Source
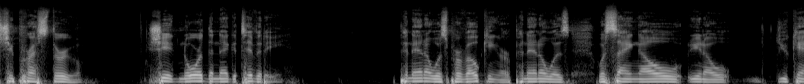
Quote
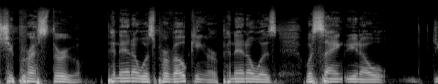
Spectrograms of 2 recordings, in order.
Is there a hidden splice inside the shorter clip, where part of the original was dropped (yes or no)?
yes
